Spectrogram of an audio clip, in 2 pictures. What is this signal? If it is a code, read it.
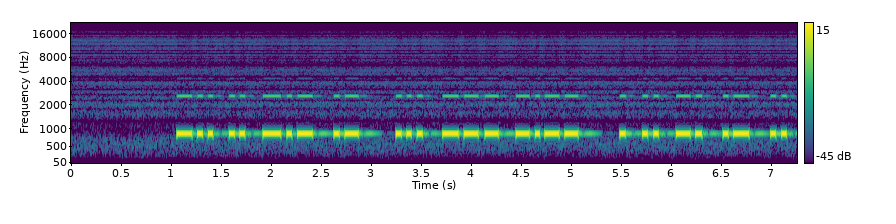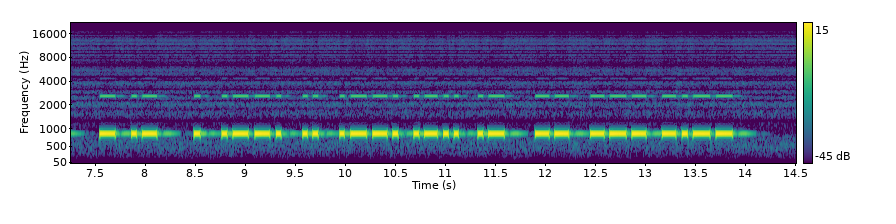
Morse code (Greek alphabet), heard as a keyed tone, hand-sent with a straight key, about 22 wpm, 860 Hz, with room echo. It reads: ΔΙΚΑ ΣΟΥ ΕΙΝΑΙ ΤΑ ΕΠΙΠΛΑ ΜΟΥ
